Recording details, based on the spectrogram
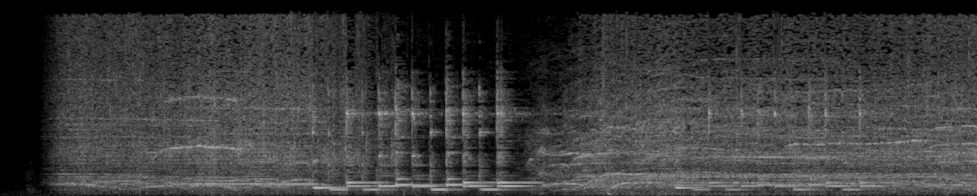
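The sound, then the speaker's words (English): A phone rings with a short electronic ringtone melody, playing twice in a row over steady, loud audience noise, in a fake phone call sketch between Jimmy Fallon as Donald Trump and Hillary Clinton after the Republican debate. “And he engaged Hillary Clinton as they did a little fake phone call with Jimmy Fallon as Donald Trump.”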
